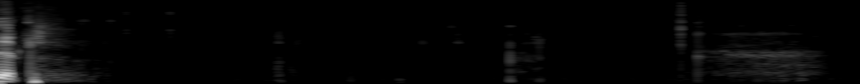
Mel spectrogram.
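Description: A man's speech trailing off in the first moment, then a pause of near silence with a few faint mouth clicks and a soft breath near the end.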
